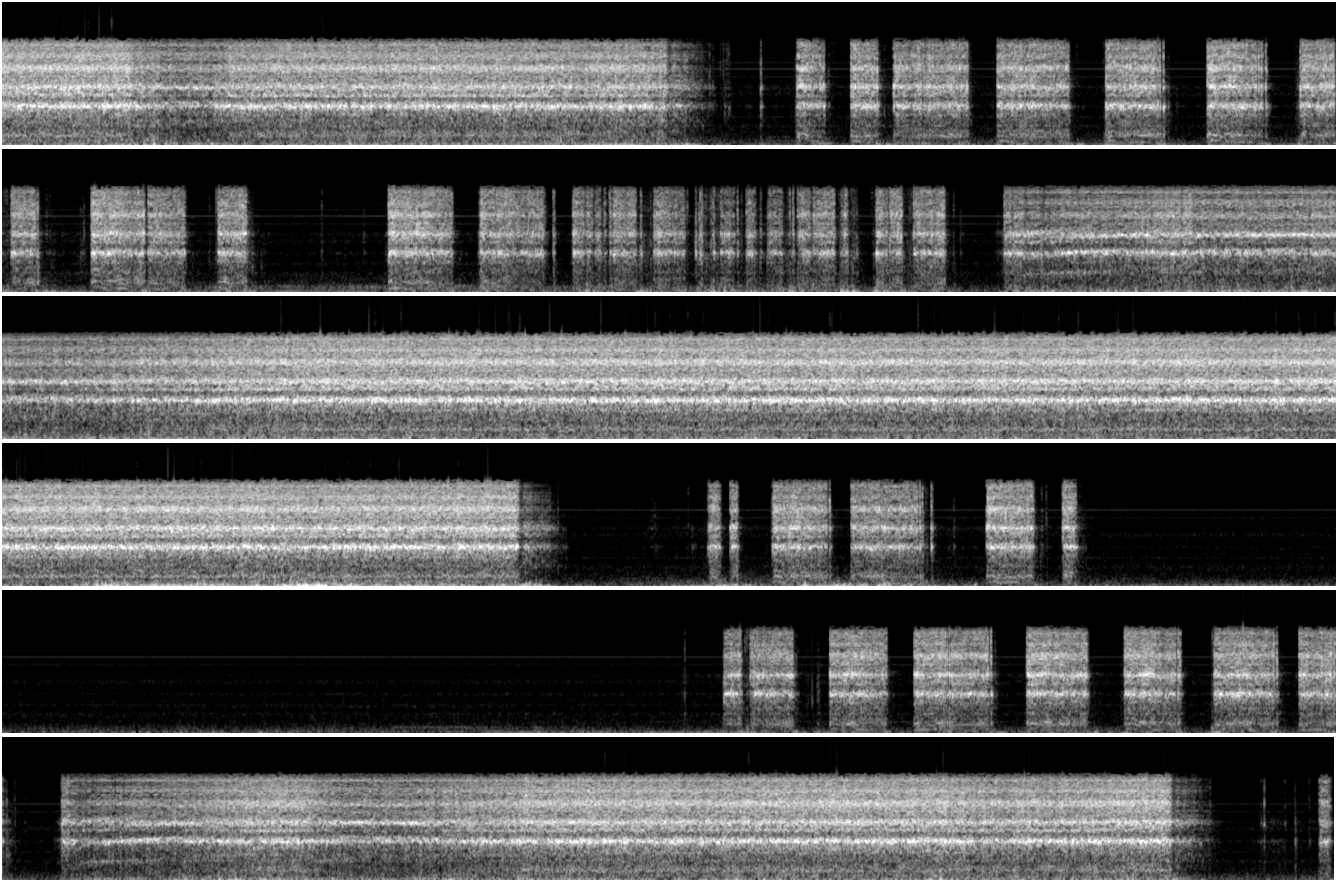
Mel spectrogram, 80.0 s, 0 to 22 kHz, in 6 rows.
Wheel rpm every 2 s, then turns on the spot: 160, 160, 160, 60, 20, 20, 20, 20, 10, 20, 20, 50, 160, 160, 160, 160, 160, 160, 160, 160, 160, 160, 100, 10, 20, 10, 0, 0, 0, 0, 10, 20, 20, 60, 160, 160, 160, 160, 160, 30.
8-22 46-52 60-66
